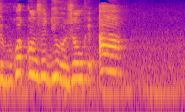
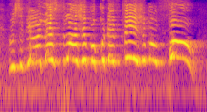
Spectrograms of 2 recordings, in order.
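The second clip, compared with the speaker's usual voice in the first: very high, loud dismissive yell; father's furious shout; 11 dB louder than usual. Retold or imitated. Father yelling he doesn't care, high and loud. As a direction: bellow it like the angry father. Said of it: "quand il dit ça".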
